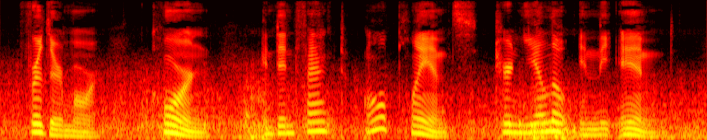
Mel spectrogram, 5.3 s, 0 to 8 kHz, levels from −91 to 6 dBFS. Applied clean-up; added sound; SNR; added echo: none; Thunder; 8 dB; none.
